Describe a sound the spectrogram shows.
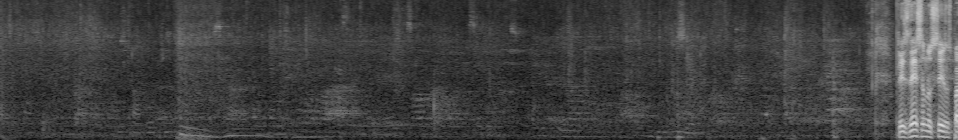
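People murmur quietly in the background.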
